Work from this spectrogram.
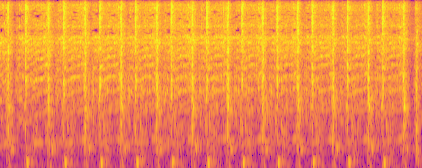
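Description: A Kohler Courage engine cranking over with a slipping Johnson Electric starter motor, heard as a close, loud, regular series of compression thumps, about three per second, with a mechanical rattle throughout.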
